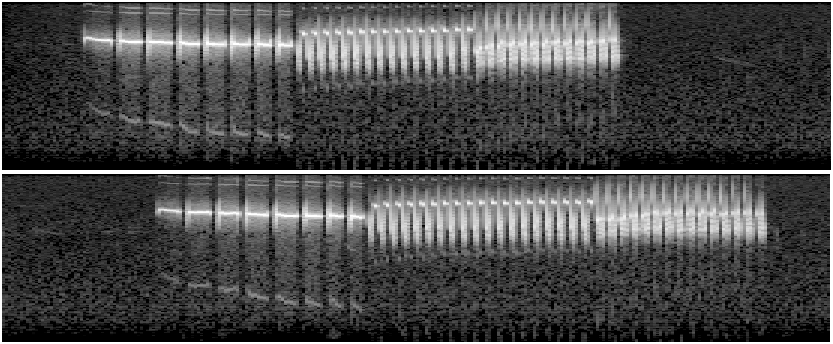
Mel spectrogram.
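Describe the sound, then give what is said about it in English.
A Brewer's Sparrow sings a short, high trilling song twice, each a few seconds long with the trill shifting pace partway through, clear with silence between. “And here is the Brewer's short trilling song.”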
